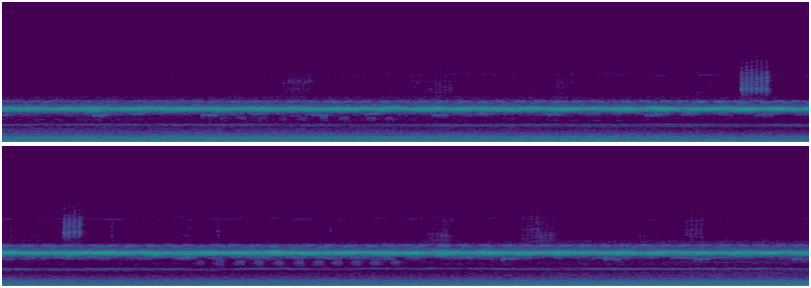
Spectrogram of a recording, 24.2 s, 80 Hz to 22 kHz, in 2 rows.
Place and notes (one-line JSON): {"title": "Tudor Arms Ave, Baltimore, MD, USA - Fall Chorus", "date": "2019-09-14 21:27:00", "description": "Chorus of night sounds at Wyman Park with the HVAC of Johns Hopkins University in the distance.\nRecorded with a Rode NT4 stereo mic into a Sound Devices MixPre 3 II.", "latitude": "39.33", "longitude": "-76.63", "altitude": "67", "timezone": "America/New_York"}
